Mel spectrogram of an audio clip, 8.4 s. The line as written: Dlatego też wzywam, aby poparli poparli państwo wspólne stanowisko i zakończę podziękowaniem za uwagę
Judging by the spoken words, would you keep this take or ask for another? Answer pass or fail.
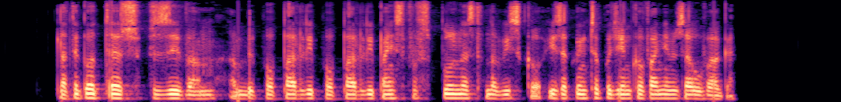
pass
